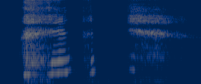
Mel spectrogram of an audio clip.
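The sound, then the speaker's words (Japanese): A child's voice imitates a baby crying while playing the baby in a pretend game: a loud wailing burst with rising pitch, a short whimpering catch, then another drawn-out wail, with no talking. “赤ちゃん役やる？じゃあ、赤ちゃんね、赤ちゃん。”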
